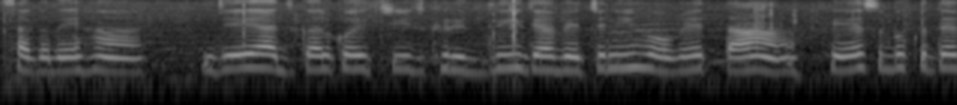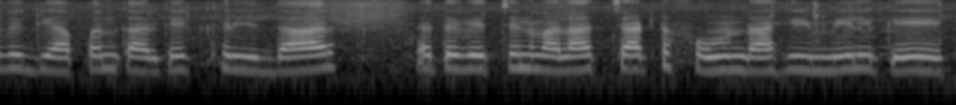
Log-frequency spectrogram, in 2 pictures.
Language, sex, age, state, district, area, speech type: Punjabi, female, 30-45, Punjab, Amritsar, urban, spontaneous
